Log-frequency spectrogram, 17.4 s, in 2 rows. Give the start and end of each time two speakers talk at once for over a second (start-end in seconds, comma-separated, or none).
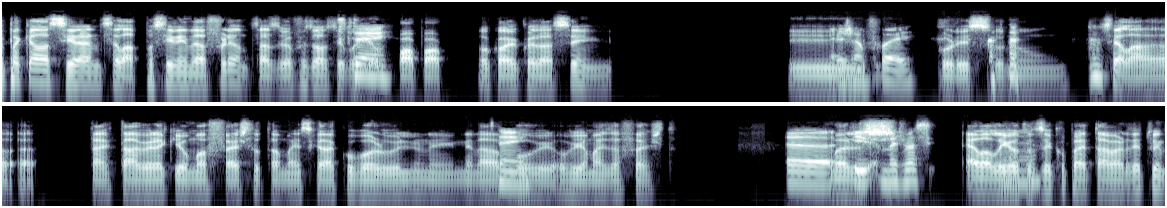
none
